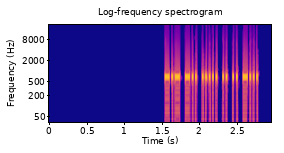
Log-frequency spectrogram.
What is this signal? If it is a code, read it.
Morse code, heard as a keyed tone, about 53 wpm, 700 Hz. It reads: KD5IIB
